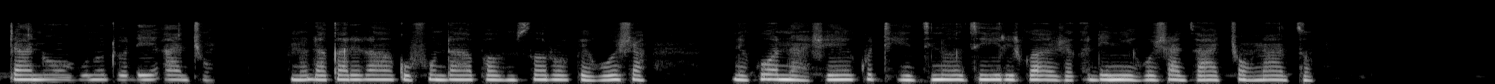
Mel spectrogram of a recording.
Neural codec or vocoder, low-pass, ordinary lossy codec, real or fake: none; 7.2 kHz; AAC, 32 kbps; real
